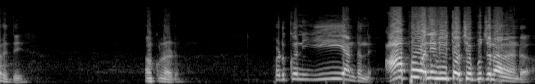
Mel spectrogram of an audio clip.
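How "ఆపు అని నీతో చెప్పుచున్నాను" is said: loud, high rebuke; commanding shout. Acted. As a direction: roar the command to stop. Disciple commands demon to stop.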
